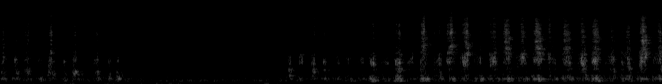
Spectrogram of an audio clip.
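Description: A wooden stylus scratches fills into a black coated scratch-art paper page lying in an open book. Quick, bright, raspy strokes come about three to four per second, pause for over a second with only a faint hiss, then return denser and louder until the end.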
